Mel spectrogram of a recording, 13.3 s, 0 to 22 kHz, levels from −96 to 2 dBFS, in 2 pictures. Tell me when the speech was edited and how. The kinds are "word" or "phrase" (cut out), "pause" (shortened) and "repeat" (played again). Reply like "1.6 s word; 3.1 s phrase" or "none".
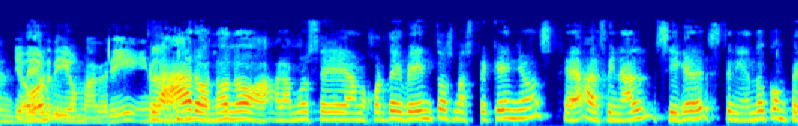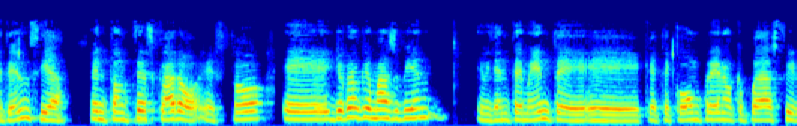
4.7 s pause; 7.3 s pause; 8.9 s pause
